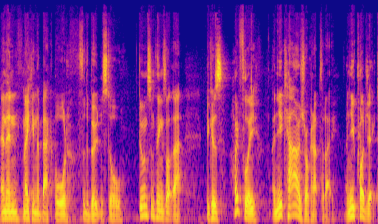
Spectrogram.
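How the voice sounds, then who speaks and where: On a very clean recording with a silent background, a man with an Australian accent talks fairly quickly at a medium pitch, his pitch swinging very widely. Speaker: car enthusiast vlogger. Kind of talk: casual vlog narration. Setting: in a car with windows down.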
